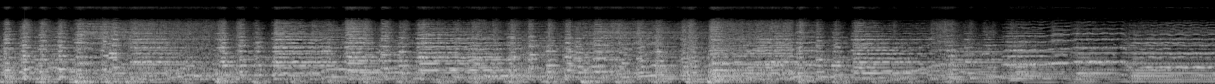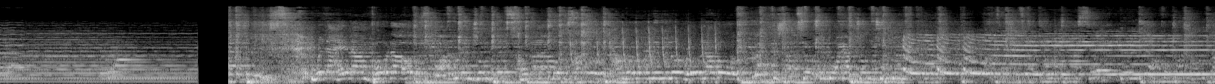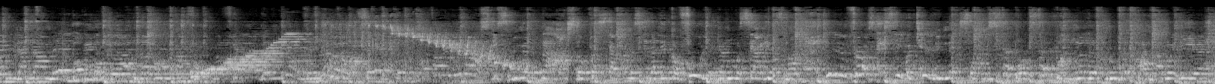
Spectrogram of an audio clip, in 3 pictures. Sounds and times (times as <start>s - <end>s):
Music: 0.0s - 36.4s.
